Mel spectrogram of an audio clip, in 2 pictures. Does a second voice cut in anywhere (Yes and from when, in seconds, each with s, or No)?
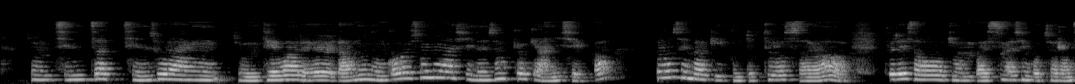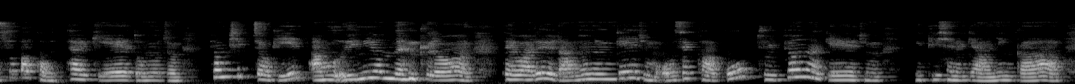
No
